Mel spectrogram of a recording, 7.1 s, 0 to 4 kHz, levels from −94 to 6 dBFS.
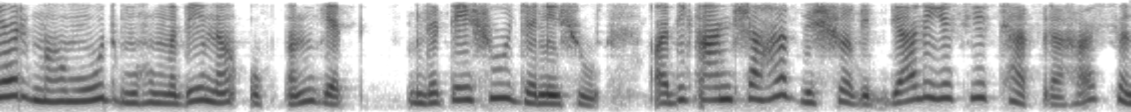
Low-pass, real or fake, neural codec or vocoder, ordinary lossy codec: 3.6 kHz; fake; codec, 16 kHz, 4 kbps, FunCodec, trained on LibriTTS, 50 frames a second; none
